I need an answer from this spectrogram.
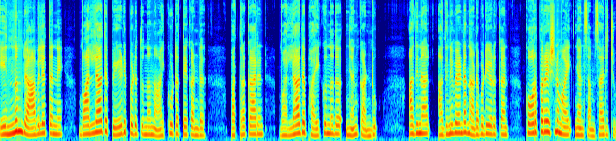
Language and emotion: Malayalam, fearful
